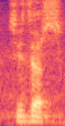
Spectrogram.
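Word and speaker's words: scissors: ठीक वैसे ही अपन कह सकते हैं जैसे कि सीजर्स है ना, सीजर्स मतलब कह सकते हैं कैंची, हालांकि इसका सही उच्चारण है सीजर्स है ना, लास्ट में जे आता है, सीजर्स मतलब कि कैंची।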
